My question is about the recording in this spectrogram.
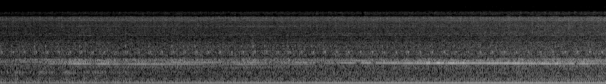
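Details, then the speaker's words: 2000 Ford F250 5.4 2V in freezing weather, restarted after IAC valve and throttle body cleaning: steady mid-pitched hum with only faint unevenness, settling into a smooth, even V8 idle; normal idle. "it's running it's running better already guys I'm expecting this to clear up I'm expecting that no this how it should be"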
